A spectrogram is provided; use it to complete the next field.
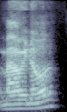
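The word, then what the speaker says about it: Mauigoa: Uh Maui Noa?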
